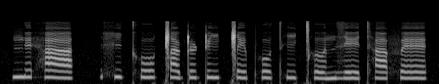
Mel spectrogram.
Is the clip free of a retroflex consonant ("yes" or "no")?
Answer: no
